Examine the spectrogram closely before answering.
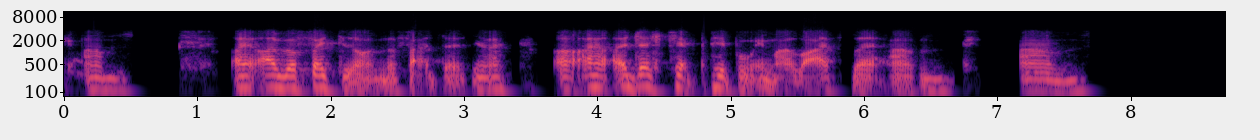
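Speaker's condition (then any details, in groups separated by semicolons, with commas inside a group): Cerebral palsy; born two months premature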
